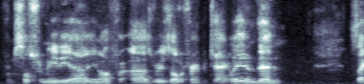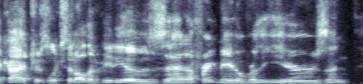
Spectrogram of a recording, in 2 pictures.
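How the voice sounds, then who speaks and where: Poor audio captures a medium-pitched, fairly quick voice from a man in his sixties hosting a YouTube channel. He chats casually and wanders, with lots of fillers and restarts, mocking and laughing at his own humor.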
